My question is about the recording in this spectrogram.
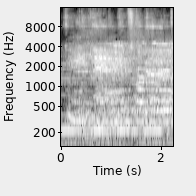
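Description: A group of voices singing a gospel song together with an acoustic guitar. They hold one long note, then move on in the melody near the end.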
